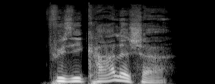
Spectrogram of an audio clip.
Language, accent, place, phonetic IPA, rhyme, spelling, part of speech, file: German, Germany, Berlin, [fyziˈkaːlɪʃɐ], -aːlɪʃɐ, physikalischer, adjective, De-physikalischer.ogg
- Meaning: inflection of physikalisch: 1. strong/mixed nominative masculine singular 2. strong genitive/dative feminine singular 3. strong genitive plural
